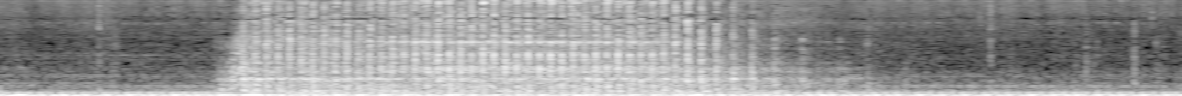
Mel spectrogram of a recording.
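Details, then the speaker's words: Lada Niva transfer case rebuilt with new gears and bearings, running: hard rapid knocking with strong vibration over drivetrain hum; caused by defective large drive-shaft gear with one tooth not fully cut. "причина оказалась в бракованный шестерни большой ведущего вала выше передач стук происходило из-за того что один зуб вот этот вот этот зуб видите не дорезан"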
